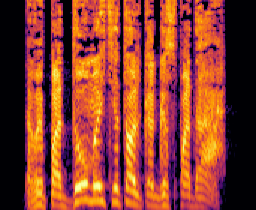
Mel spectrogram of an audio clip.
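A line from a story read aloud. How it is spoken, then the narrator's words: Sudden inspired exclamation. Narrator (Russian): воскликнул вдруг в каком-то вдохновении Фердыщенко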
